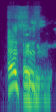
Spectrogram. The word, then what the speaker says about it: Essex: How do you say your name with a possessive? Essex. Just Essex. Just say Essex. I don't even try to put the S on it. Question. I just leave it as it is.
